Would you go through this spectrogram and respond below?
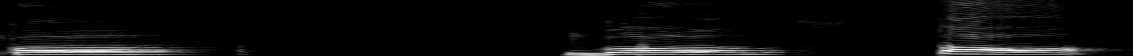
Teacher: স্পষ্ট ও অল্প প্রাণ মানে অল্প শ্বাস লাগছে।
